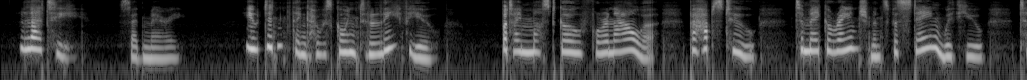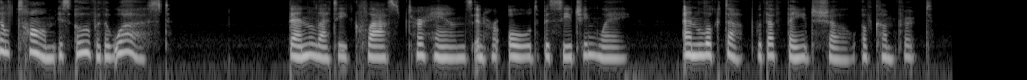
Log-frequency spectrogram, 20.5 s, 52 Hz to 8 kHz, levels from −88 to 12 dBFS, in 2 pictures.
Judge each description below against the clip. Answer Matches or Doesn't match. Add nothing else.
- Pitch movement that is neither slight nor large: Doesn't match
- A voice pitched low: Doesn't match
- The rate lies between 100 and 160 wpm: Matches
